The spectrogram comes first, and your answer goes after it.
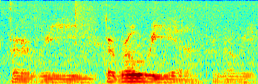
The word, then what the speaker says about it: Berea: AMP and the New Living Translation call it Berea. Beroia.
